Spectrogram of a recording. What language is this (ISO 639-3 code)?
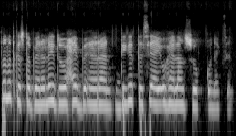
som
